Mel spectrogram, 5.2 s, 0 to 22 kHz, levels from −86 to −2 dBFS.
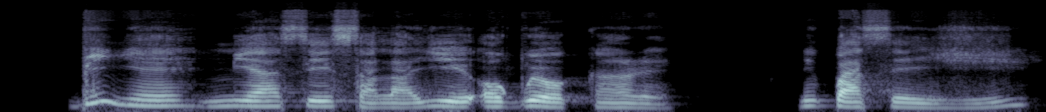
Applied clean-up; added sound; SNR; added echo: none; none; none; none.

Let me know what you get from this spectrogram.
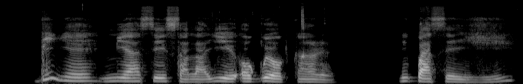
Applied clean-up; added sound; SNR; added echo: neural mask model Resemble Enhance denoiser.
